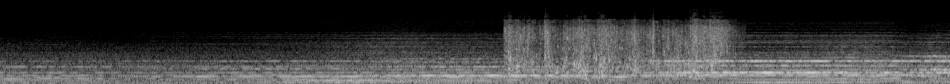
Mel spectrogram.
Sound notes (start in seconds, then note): 5.0 splashes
